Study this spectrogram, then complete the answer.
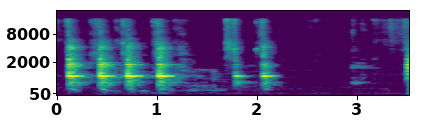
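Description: A knife chops an onion on a board in a quick run of sharp, close thuds that pauses, picks up again for two more strokes, then ends in a brief quiet before a last chop.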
